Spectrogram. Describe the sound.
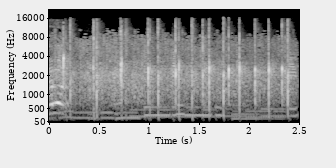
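A burst of audience applause, brisk irregular claps running steadily for a couple of seconds, with a voice talking and murmuring underneath.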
